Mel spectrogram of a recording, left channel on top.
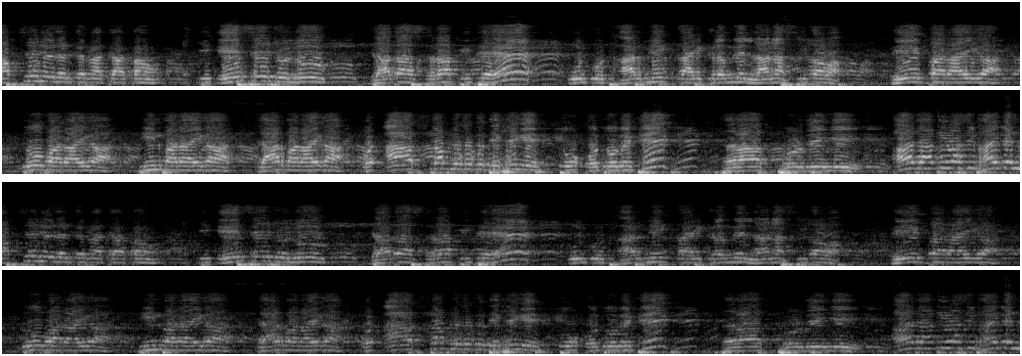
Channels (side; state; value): right; quieter; 7.9 dB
